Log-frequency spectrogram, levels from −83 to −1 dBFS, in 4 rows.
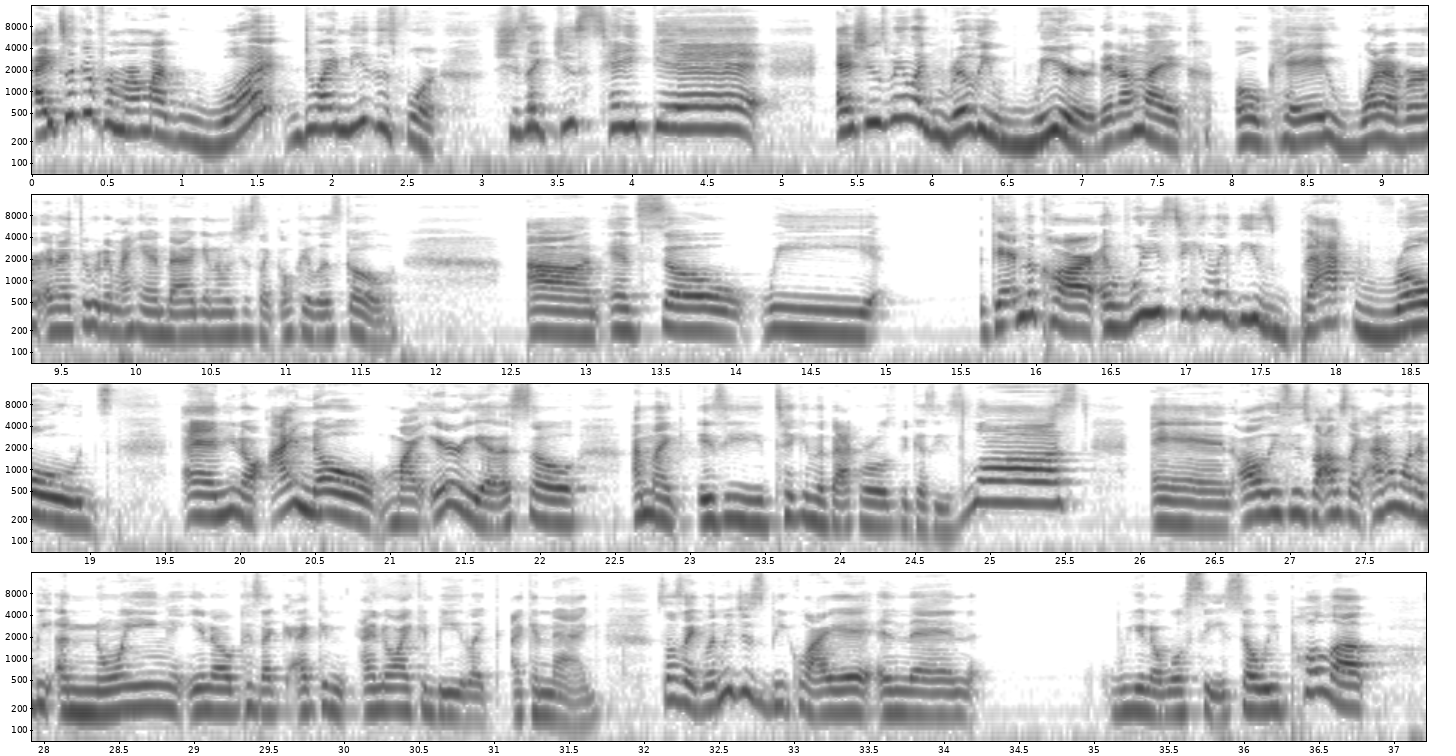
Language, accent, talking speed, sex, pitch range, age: English, American, 205 wpm, female, 170-230 Hz, 20-39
